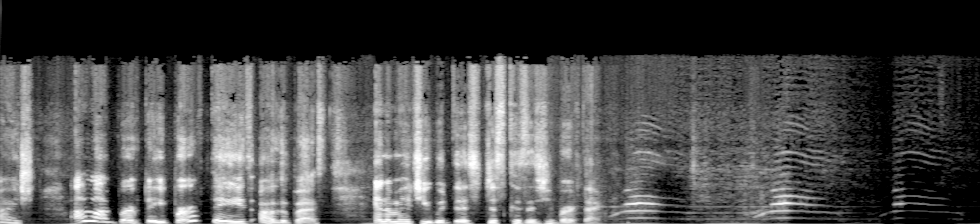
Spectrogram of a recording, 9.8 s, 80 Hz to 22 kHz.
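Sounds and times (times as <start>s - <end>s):
speech: 0.1s - 6.1s
cat meowing: 6.0s - 9.6s.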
